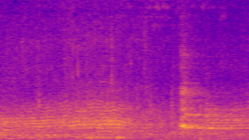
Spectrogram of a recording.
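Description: Small moped passing close by with a steady running noise, then a sudden, loud horn-like blast near the end that settles into a steady held tone.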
